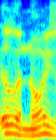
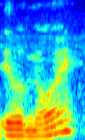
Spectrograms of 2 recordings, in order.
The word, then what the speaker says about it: Illinois: border what part of Illinois are you in no we don't live in Alaska it's just it's winter time in America so you pronounce the s in Illinois Illinois it's a habit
